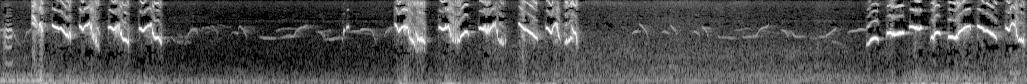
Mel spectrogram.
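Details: Oriental magpie-robin singing to incite a fight response: three energetic bursts of sharp, looping whistled notes, with softer wavering whistles filling the pauses between them.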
